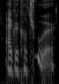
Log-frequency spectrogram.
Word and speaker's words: agriculture: Agriculture is a pursuit in France, as it is in our own country, but the word is pronounced differently, agriculture.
